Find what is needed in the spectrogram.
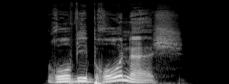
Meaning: rovibronic
- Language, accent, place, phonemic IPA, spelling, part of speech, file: German, Germany, Berlin, /ˌʁoviˈbʁoːnɪʃ/, rovibronisch, adjective, De-rovibronisch.ogg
